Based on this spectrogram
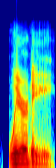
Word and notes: weirdie: American English

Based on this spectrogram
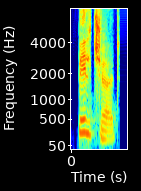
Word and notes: pilchard: Indian

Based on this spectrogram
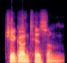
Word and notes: gigantism: American English

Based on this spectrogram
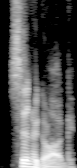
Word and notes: synagogue: American English

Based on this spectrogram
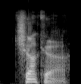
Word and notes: chukker: British English

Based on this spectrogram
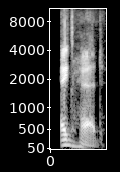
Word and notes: egghead: American English

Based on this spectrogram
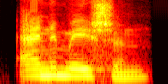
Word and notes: animation: Indian

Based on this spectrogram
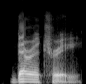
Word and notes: barratry: American English

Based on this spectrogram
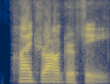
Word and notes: hydrography: American English

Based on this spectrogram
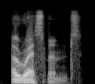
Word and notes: arrestment: British English

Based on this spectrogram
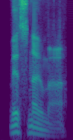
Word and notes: misnomer: British English

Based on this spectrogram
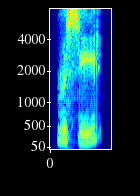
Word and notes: recede: Indian

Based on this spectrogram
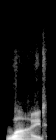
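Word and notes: wideawake: British English

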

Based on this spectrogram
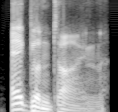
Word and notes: eglantine: British English

